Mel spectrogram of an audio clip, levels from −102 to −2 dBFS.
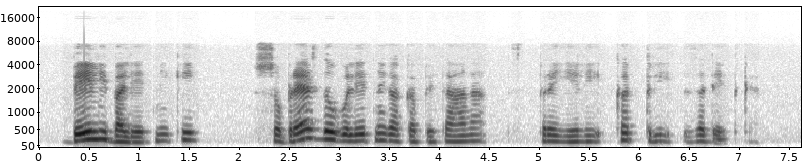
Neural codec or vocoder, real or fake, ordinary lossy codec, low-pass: none; real; none; 19.8 kHz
